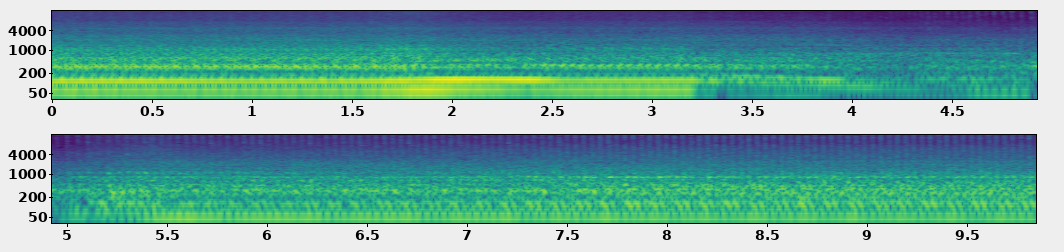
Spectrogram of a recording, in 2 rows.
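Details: 1965 Gardner 6LXB 180 six-cylinder marine diesel, out of its boat on a temporary cooling system, first test run after restoration following failure at 80 hours: settles into an even beat of about four pulses a second, no knocks; healthy running.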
